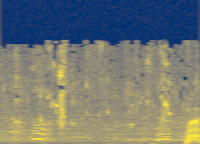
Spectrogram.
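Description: Basketball shoes squeaking on the hardwood court in quick, short chirps as players cut and jostle for position, over a steady arena crowd murmur.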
